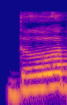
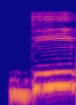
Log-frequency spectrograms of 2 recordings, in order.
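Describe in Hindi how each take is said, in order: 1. यह शब्द छोटे 'uh' स्वर पर खत्म होता है। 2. यह शब्द लंबे 'ee' स्वर पर खत्म होता है। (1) "द जो है उसको द भी बोला जाता है" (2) "दी भी बोला जाता है"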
